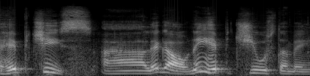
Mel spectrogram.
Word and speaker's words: reptis: O plural de reptil não é repteis, não é répteis. O plural de reptil é reptis.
